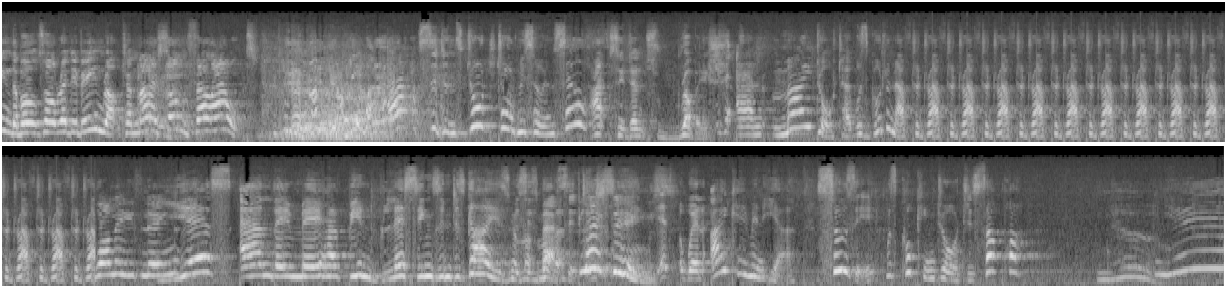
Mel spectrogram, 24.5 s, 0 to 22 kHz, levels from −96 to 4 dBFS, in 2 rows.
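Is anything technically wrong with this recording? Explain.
Yes, there are two faults.

From 4.96 to 5.11 s there is DAB burbling. Bit errors slipped past the error correction into the MP2 data, at a rate of only a small fraction of a percent, so single sub-bands carry wrong samples. The result is short blips of noise over the audio rather than a clean dropout.

From 9.31 to 13.17 s a broken-record loop repeats a 0.35 s fragment exactly, eleven times, back to back. The likely cause is a stall in the player, encoder or stream. Unlike an echo, nothing decays, and the audio that belonged there is lost.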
